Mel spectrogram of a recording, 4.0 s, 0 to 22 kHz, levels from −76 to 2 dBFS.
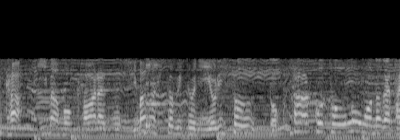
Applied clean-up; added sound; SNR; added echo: none; Cowbell; 15 dB; none.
